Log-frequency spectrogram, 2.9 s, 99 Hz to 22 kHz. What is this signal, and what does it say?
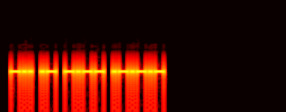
Morse code, heard as a keyed tone, about 40 wpm, 700 Hz. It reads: DAY.
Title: Sentences from Top 1300 Words 40wpm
